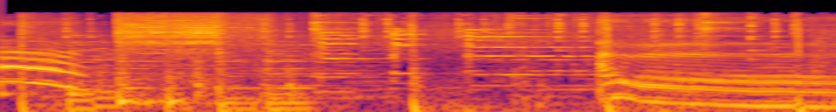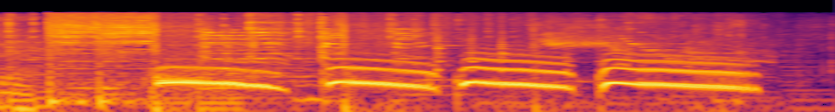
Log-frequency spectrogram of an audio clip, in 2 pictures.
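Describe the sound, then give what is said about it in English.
A loud bird call with a pigeon-like coo, repeated in a series of descending, wavering hoots with short pauses between them, over a rough, hissy background. “Yeah, it does sound like a pigeon.”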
